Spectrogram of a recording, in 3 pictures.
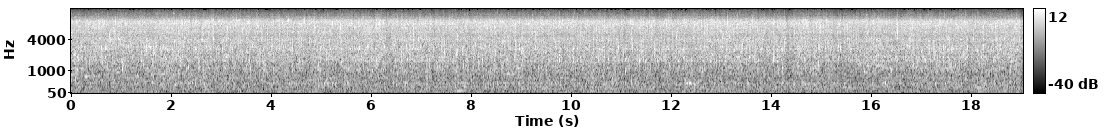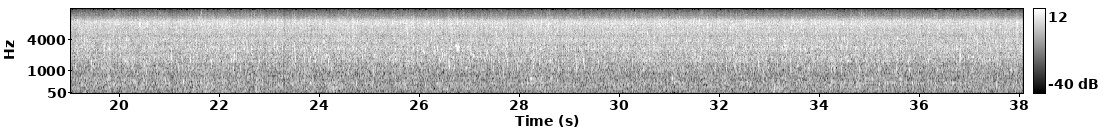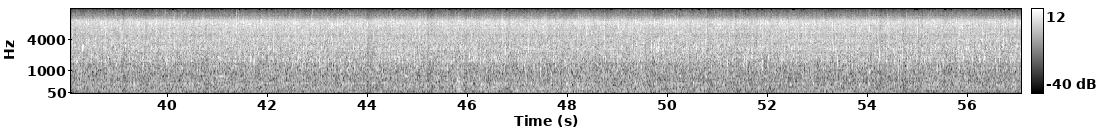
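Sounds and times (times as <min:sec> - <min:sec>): water jets splashing into pond: 0:00.0 - 0:57.0.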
